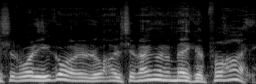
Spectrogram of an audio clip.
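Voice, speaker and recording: In a rural Canadian accent, a man speaks with a high pitch and a dark, mellow tone. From Madawaska, eastern Ontario, Canada. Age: 80s+. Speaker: model aircraft builder. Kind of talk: casual storytelling interview.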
